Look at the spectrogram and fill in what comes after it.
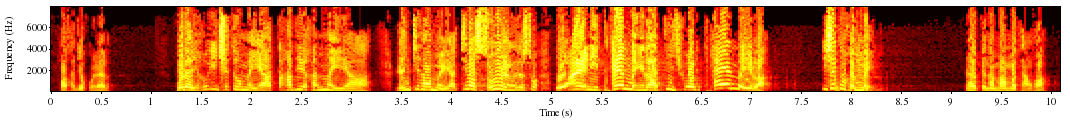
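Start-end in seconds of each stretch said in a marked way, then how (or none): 1.2-8.2 high, rapturous exclaiming; retold wonder. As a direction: marvel aloud as if seeing the world afresh. Retold joy at reborn beauty.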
